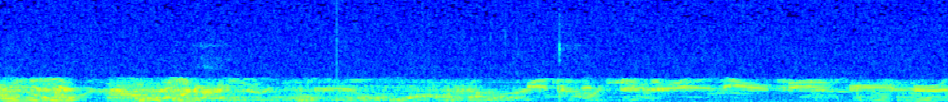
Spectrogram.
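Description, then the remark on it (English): Band-limited audio from an amateur HF radio receiver: a distorted, warbling voice signal drifts through static as a receiver control is turned, the tone shifting and smearing; steady, fairly loud, continuous throughout. “Explaining the controls on my Amateur HF Radio”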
